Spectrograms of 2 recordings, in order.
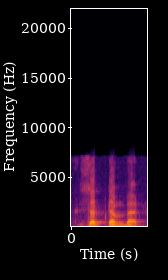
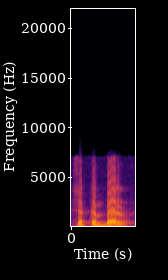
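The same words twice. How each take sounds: First: September with BER left unstressed; correct stress. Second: September with BER punched; wrong final stress. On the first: Teacher corrects the word for learners, last syllable unstressed. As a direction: let the end of September fall away lower. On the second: Teacher shows learners the wrong stress, BER stressed. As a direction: lean hard on the last syllable of September. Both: Shown as a demonstration. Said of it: "September இல்ல".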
